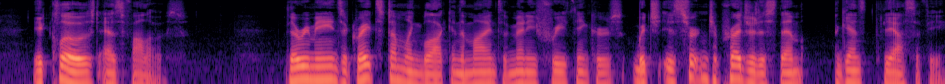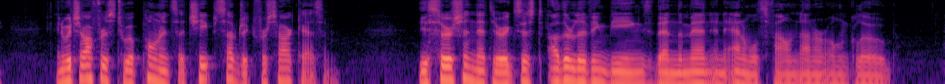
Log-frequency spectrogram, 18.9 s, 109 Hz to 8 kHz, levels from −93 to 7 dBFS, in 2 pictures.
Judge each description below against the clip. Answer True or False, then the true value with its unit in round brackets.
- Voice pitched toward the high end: False (105 Hz)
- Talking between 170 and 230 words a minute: False (160 wpm)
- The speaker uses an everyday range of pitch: True (3.9 semitones)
